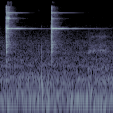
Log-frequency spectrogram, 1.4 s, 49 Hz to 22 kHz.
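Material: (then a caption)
Silver. A real silver Maple Leaf coin is ping tested for comparison, giving two bright metallic pings at about 0.07 s and 0.63 s. Each ping rings clearly and fades slowly like a windchime. The coin sounds as a real silver coin should.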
